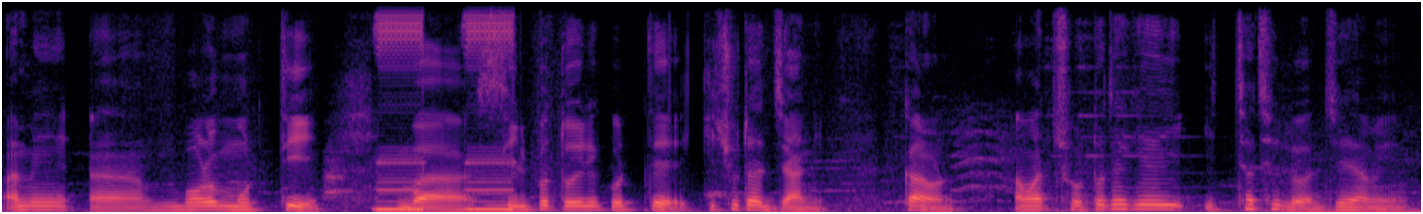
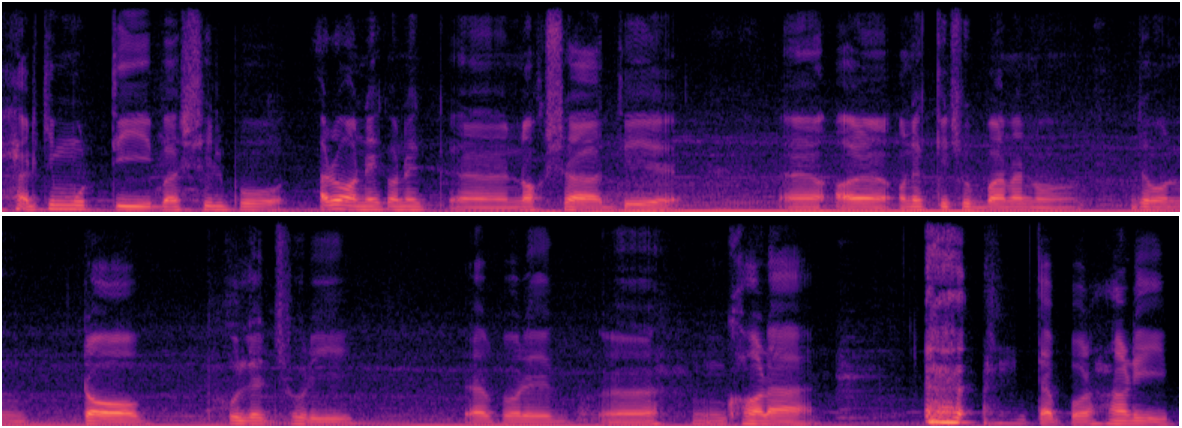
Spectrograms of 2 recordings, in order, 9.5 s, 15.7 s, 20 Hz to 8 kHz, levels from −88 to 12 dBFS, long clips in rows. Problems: none marked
